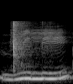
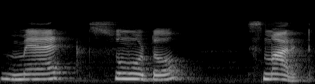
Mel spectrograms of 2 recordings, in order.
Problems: constant background noise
